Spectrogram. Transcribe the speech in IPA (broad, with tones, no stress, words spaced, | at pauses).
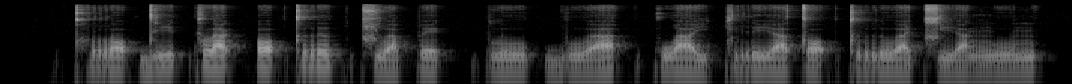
kʰrɔ˨˩ʔdiː˦˥t̚kla˦˥k̚ ʔɔ˥˩ʔtrɯ˥˩k̚t͡ɕu˩˦a̯ pe˦˥k̚ | pluː˨˩k̚ bu˩˦a̯ | kwa˩˦jkri˨˩a̯ tɔ˨˩ʔtru˨˩a̯ t͡ɕi˨˩a̯ŋu˦˥n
